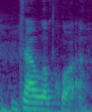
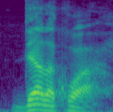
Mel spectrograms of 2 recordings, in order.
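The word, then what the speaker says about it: Deliqua: Delacroix. Delacroix.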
